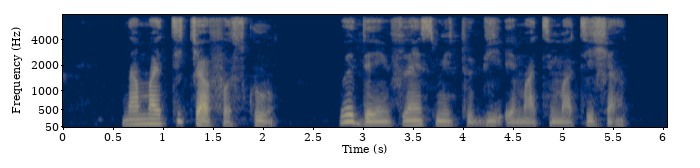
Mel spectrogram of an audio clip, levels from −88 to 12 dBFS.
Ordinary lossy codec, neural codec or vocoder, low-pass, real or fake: none; none; 7.2 kHz; real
